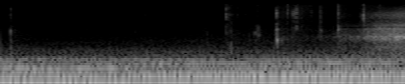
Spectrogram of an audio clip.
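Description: Dark ambient background music: a low, steady sustained drone, with a few faint clicks about a second and a half in.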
